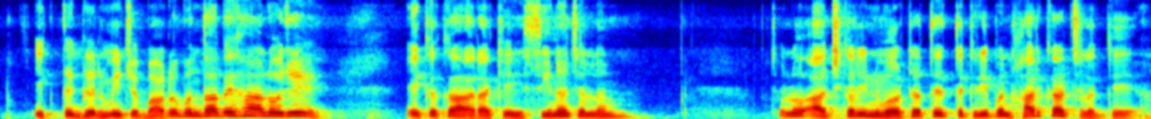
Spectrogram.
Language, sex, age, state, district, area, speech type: Punjabi, female, 45-60, Punjab, Amritsar, urban, spontaneous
